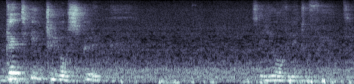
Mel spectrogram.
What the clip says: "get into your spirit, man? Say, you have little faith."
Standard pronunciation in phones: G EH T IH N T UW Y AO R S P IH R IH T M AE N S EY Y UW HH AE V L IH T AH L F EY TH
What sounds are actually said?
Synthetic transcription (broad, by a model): G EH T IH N T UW Y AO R S P IH R IH T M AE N S EY Y UW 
